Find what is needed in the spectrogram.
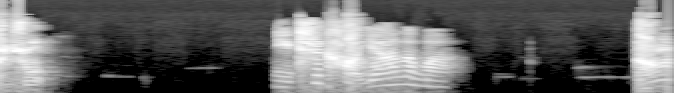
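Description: Speech only: a voice speaking two short phrases, with silent pauses between them.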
